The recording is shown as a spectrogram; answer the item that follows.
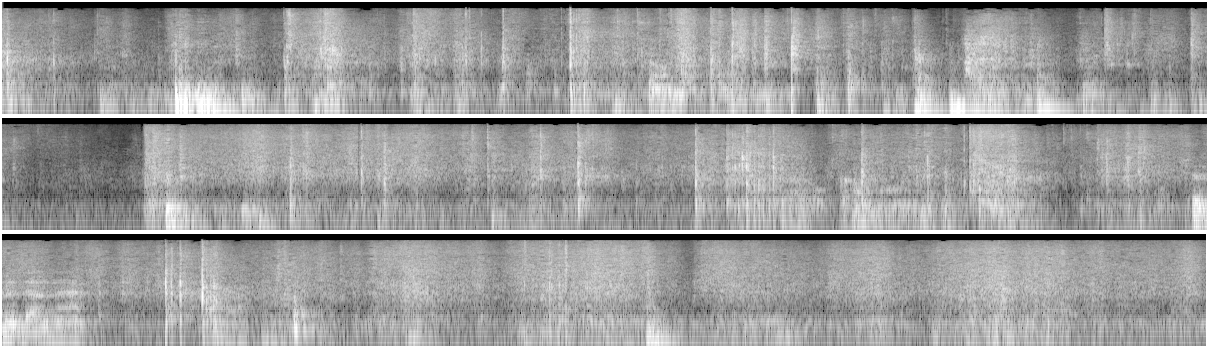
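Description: Plastic wrap on bundled comic books crinkling and rustling as the bricks are handled and unwrapped, in irregular crackles with a short lull about six seconds in.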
